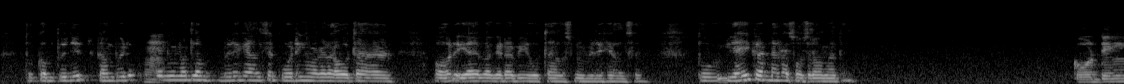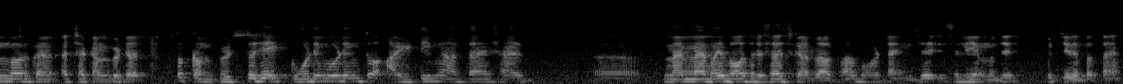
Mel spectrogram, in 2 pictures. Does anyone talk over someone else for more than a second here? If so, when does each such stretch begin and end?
none

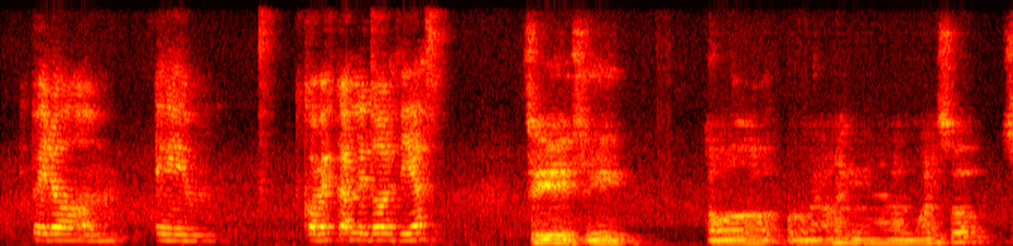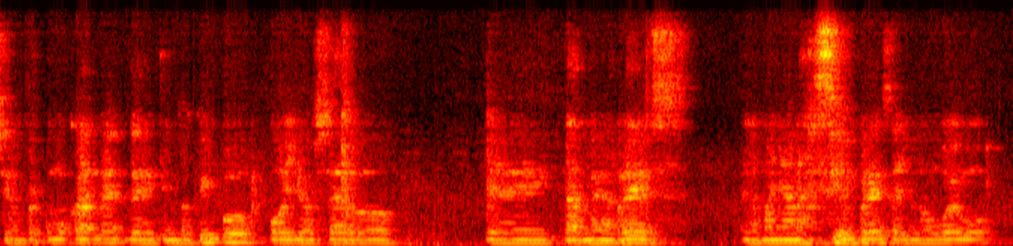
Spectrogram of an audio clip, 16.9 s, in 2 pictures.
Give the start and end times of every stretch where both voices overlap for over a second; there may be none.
none

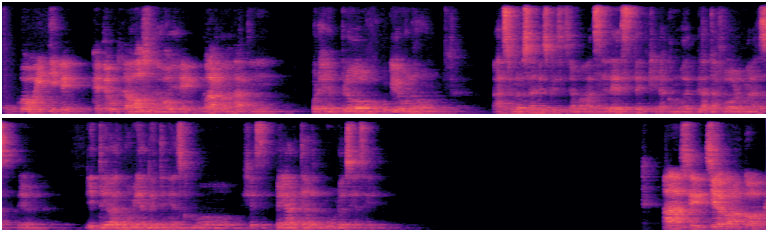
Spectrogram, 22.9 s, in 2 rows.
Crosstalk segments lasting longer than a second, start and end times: 1.9-3.6

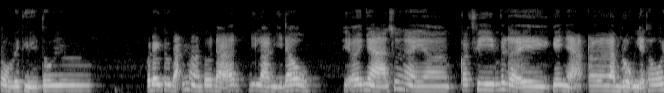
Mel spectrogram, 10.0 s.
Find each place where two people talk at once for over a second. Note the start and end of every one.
none

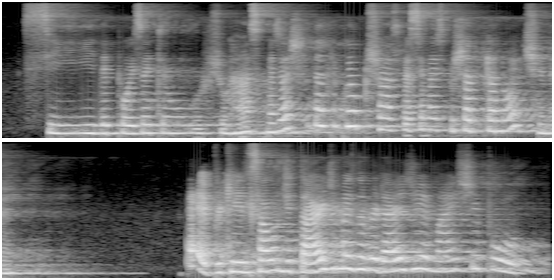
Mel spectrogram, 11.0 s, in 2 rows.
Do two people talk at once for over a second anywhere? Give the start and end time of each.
none

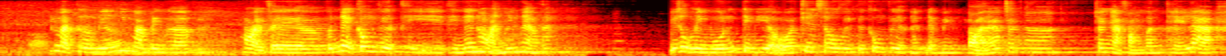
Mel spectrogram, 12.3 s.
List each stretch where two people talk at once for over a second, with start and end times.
0.5-1.9

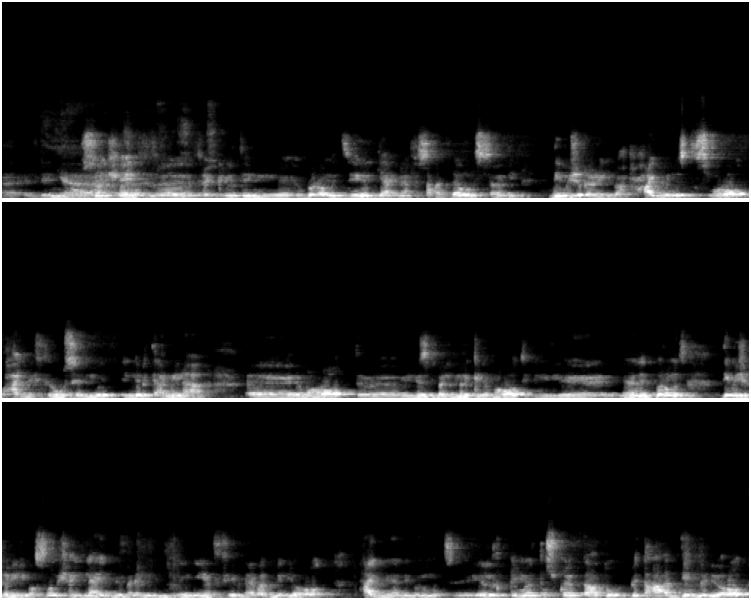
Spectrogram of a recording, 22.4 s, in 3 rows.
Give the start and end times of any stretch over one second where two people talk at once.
0.7-2.3

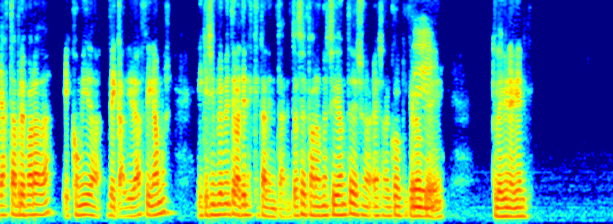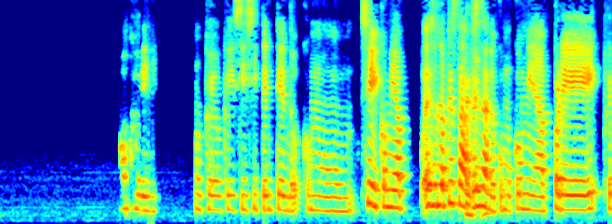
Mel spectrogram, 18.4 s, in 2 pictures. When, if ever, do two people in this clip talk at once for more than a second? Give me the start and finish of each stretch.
none

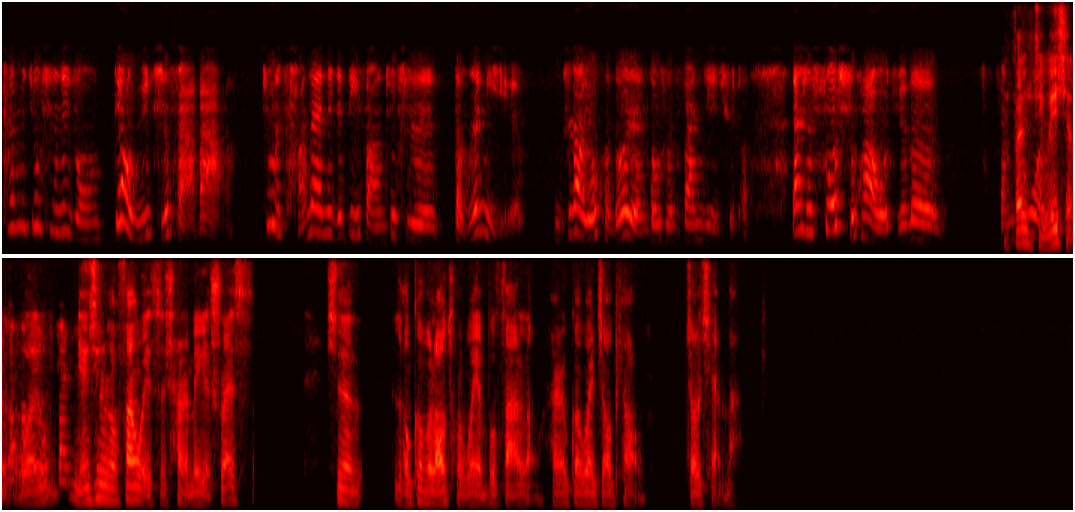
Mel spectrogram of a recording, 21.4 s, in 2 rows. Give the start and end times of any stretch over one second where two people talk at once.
10.1-11.8

